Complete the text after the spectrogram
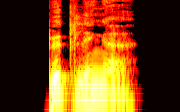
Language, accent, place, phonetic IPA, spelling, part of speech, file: German, Germany, Berlin, [ˈbʏklɪŋə], Bücklinge, noun, De-Bücklinge.ogg
- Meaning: nominative/accusative/genitive plural of Bückling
